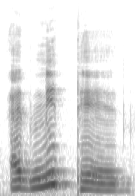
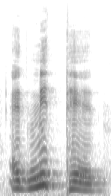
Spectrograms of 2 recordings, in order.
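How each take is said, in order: The two takes are said the same way.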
